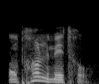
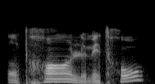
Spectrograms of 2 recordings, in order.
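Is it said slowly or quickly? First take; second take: quickly; slowly. First: It is said quickly, in a relaxed way. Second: It is said slowly, every sound pronounced.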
